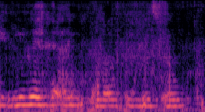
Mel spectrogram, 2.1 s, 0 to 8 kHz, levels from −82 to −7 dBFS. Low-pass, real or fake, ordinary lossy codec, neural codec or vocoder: none; fake; none; codec, 16 kHz, 4.8 kbps, FACodec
